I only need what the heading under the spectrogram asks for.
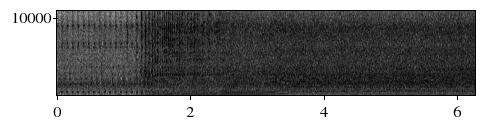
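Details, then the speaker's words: Old EZGO golf cart engine after a carburetor rebuild; before the repair it ran only on full choke. Now it catches and settles into a smooth, even idle without choke, a steady tone with no misses. Normal running after repair. "Alright, absolutely beautiful. We can call the customer and tell them to come pick it up, get paid. Everything sounds good, looks good."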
